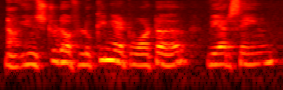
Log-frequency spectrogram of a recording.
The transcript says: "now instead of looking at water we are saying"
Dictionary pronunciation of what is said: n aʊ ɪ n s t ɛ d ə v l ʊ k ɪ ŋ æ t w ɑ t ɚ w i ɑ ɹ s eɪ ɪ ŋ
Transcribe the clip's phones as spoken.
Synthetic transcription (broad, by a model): n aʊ ɪ n s t ɛ d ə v l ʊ k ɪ ŋ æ t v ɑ t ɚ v i ɑ ɹ s eɪ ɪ ŋ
